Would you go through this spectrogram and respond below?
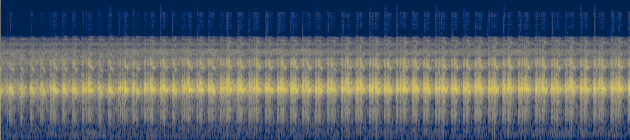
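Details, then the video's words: A frog calls loudly and without pause, a rapid string of rough, nasal pulses repeated about three or four times a second at a steady pitch throughout. "Suara Kodok / Frog Sound"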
